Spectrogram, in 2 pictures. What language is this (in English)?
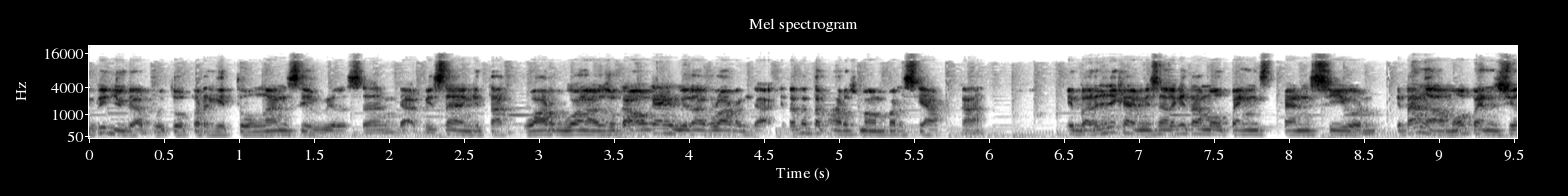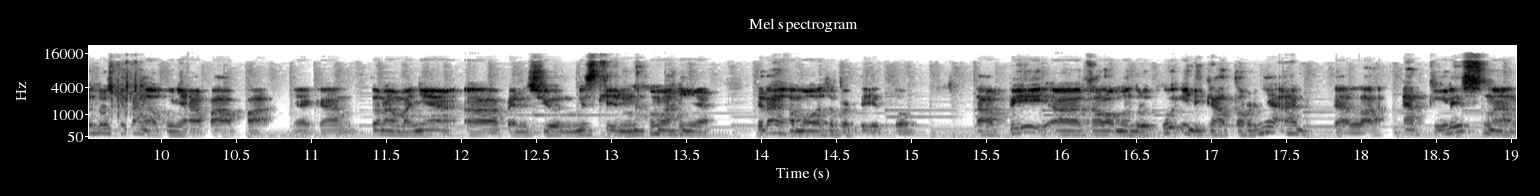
Indonesian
